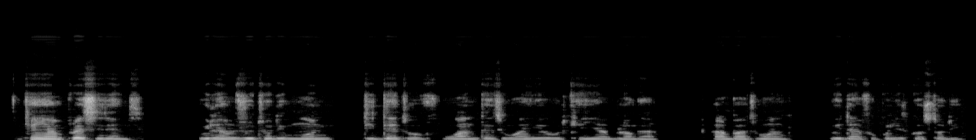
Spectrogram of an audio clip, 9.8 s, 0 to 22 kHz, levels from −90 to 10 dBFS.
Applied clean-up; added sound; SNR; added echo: none; none; none; none.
